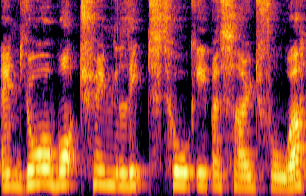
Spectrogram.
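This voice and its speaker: Speaking fairly slowly with a New Zealand accent, a man holds a high pitch in a monotone, flat intonation. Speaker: YouTuber, creator of animated characters. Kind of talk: casual talk to camera. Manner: hesitant, many fillers.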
